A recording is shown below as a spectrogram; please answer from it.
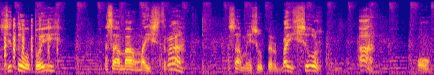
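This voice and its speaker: A man's voice: on the high side, very animated, slow. A man with a Filipino accent telling a comic story as a host, in a playful, chuckling manner full of rhetorical questions. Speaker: radio-style channel host. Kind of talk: comedic storytelling. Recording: music playing behind the voice. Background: music.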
